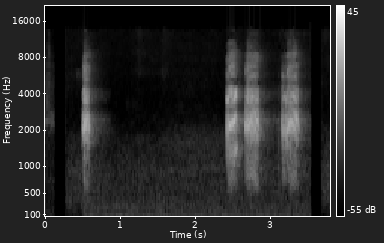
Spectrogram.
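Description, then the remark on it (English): Loud, close frog croaks: a single harsh croak, a pause, then three quick croaks in a row over a low rumbling background. “if all of a sudden there had not sounded just at her feet, so that it startled her, a loud croak.”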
